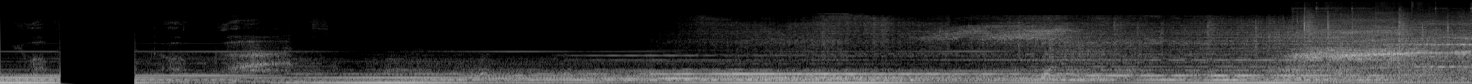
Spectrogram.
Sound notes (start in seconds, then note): 10.8 white noise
